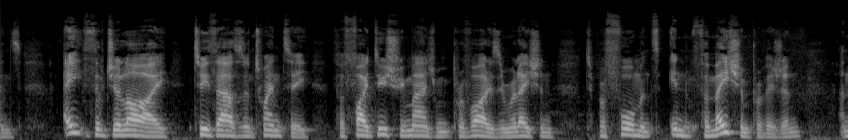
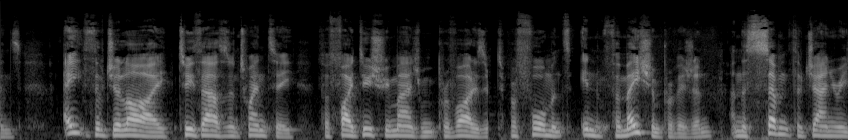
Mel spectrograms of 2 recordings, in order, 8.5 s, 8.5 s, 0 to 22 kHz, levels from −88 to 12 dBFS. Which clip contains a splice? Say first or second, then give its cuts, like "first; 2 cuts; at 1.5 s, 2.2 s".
second; 3 cuts; at 1.7 s, 4.9 s, 7.2 s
